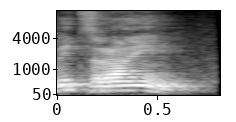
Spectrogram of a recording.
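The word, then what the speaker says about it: מצרים: El nombre o la palabra o el país de Egipto en hebreo es Mitzrayim, y se escribe con una M que es abierta, pero termina con una M que es totalmente cuadrada y ya no puede salir.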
